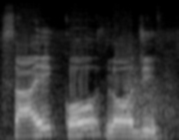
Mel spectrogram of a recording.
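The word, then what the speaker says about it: psychology: एस के बाद देखिए दोस्तों यदि पी के बाद एस हो। पी के बाद क्या है दोस्तों? एस आ गया। तो इसे क्या पढ़ेंगे हम? देखिए पी यहां साइलेंट हो जाएगा तो यहां हम एस से शुरू करेंगे। ठीक है, दोस्तों? पी को भूल जाइए। अब एस से शुरू करो। तो इसे क्या पढ़ेंगे? साइकोलॉजी। साइकोलॉजी लॉजी नहीं लॉजी साइकोलॉजी इस तरह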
